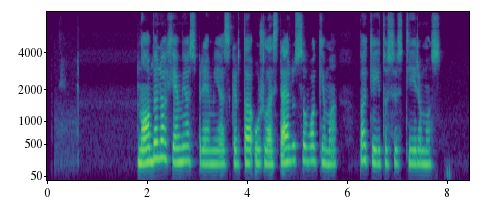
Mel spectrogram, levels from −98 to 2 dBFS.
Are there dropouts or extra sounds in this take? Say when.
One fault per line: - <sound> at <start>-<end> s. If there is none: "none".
none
